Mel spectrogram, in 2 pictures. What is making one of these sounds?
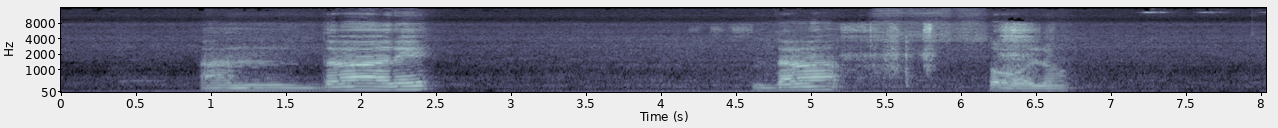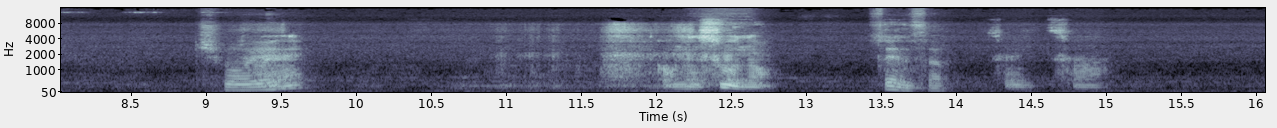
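A man speaks slowly over an online call, pausing between short phrases.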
